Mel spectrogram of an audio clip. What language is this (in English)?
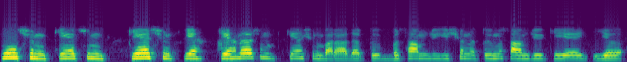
Kashmiri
